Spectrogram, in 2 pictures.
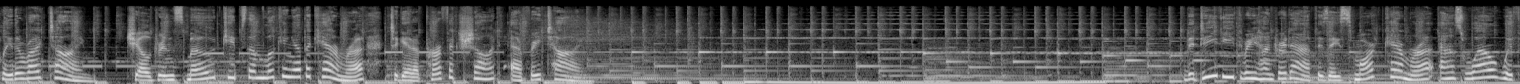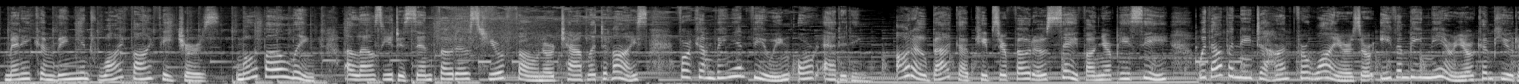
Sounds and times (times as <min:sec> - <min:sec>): Speech: 0:00.0 - 0:06.0, 0:11.8 - 0:30.3
Music: 0:00.0 - 0:30.3.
